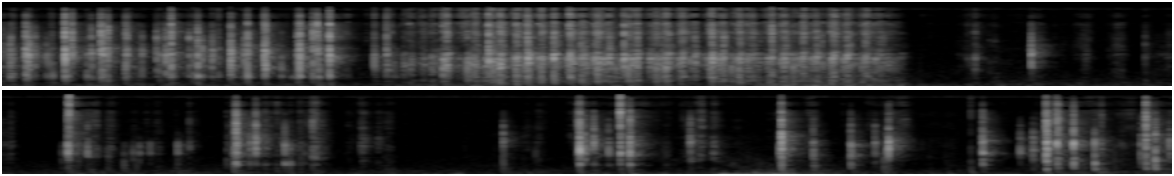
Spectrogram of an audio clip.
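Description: A flattened oval sheet of thin printed aluminium foil, peeled from a chocolate egg and held between the fingers, is rubbed, crinkled and scratched by fingertips and nails. It starts with a dense run of bright, crackly crinkling and a steady scratchy rustle for about six seconds. This breaks into short, sharp bursts of crinkle separated by near silence.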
